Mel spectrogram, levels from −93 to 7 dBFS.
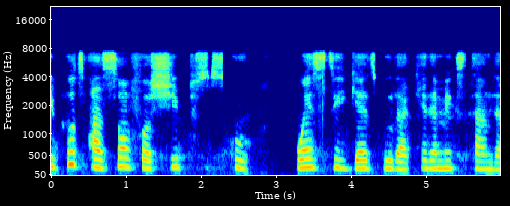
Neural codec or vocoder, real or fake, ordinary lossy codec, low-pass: codec, 16 kHz, 8 kbps, FreqCodec, smaller model; fake; none; 7.2 kHz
